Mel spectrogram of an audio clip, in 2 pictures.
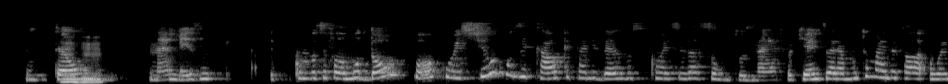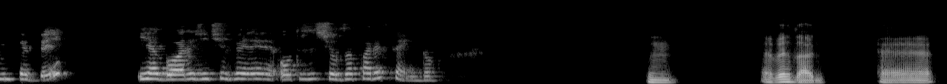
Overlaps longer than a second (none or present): none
